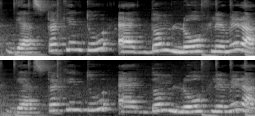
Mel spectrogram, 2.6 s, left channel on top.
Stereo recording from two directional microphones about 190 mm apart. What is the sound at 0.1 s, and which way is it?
A woman's voice, 55° left (ahead or behind).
